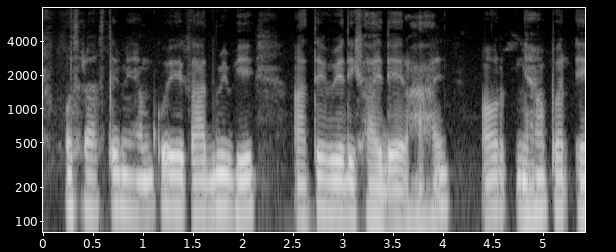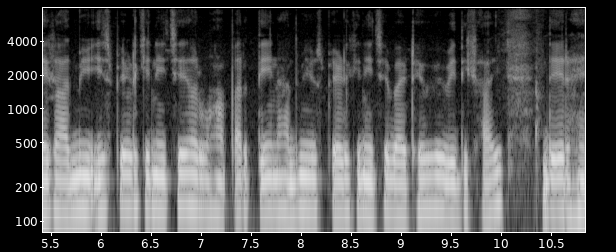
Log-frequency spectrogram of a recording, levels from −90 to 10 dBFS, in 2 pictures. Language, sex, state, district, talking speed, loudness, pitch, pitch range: Hindi, male, Uttar Pradesh, Hamirpur, 210 wpm, -13 LUFS, 120 Hz, 115-125 Hz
